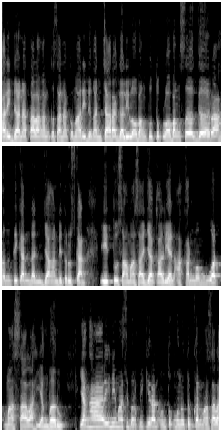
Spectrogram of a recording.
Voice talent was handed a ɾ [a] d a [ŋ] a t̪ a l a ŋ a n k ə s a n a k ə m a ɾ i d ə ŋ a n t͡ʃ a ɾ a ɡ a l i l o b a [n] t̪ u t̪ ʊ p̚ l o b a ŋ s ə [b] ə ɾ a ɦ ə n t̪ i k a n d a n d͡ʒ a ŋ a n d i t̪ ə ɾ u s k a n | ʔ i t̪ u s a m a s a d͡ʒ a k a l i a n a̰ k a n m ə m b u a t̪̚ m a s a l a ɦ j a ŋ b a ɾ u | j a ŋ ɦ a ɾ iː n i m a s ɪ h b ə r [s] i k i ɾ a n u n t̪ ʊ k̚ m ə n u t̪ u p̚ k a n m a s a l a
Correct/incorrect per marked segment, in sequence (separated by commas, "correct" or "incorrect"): incorrect, incorrect, incorrect, incorrect, incorrect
